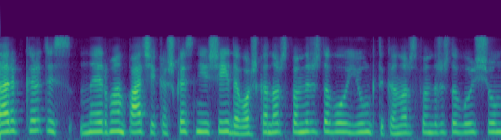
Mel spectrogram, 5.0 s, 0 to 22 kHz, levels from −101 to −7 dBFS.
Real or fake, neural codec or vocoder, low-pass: fake; codec, 16 kHz, about 1 kbps, DyCAST, with the encoder's durations; 7.2 kHz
